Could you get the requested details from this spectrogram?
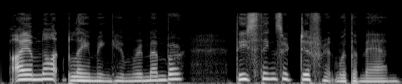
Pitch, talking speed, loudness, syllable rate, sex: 185 Hz, 195 wpm, -18 LUFS, 6.0 syllables/s, female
